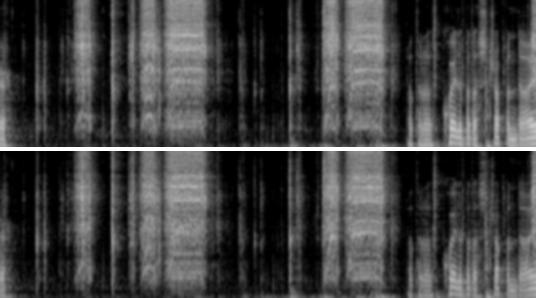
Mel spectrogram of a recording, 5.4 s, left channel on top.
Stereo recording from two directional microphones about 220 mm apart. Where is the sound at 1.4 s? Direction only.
30° left (ahead or behind).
